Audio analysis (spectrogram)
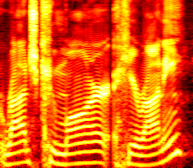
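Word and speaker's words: Rajkumar Hirani: by um and please correct me if i'm mispronouncing this uh raj kumar hirani you got it right and also thank you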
